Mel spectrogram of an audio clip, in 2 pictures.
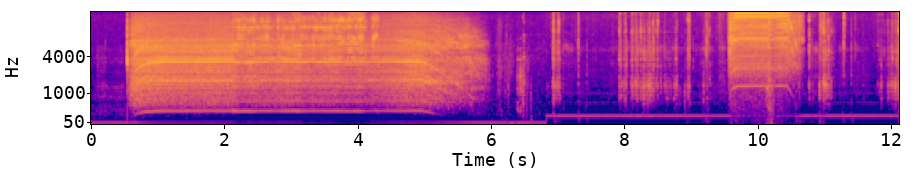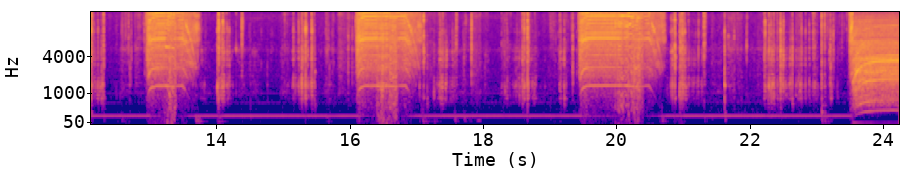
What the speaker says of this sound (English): I'm going to cut the needles with this little Clarkson drill and a very thin cutting wheel.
